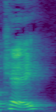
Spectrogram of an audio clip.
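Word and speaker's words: okei: they agree, they say, instead of okay, they say, okay. The word gets real long. Okay. It's a word. Yeah. Spelled O-K-E-I. Okay. We even write it down that way. Yes. It's not O and K.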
